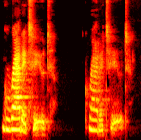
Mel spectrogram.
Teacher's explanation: it's a t but that t sounds a little bit like a d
